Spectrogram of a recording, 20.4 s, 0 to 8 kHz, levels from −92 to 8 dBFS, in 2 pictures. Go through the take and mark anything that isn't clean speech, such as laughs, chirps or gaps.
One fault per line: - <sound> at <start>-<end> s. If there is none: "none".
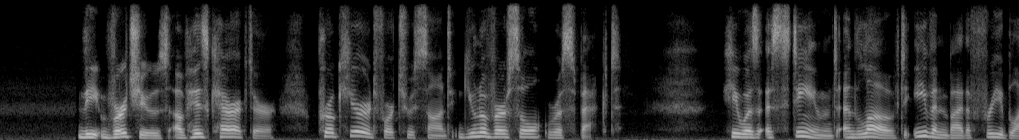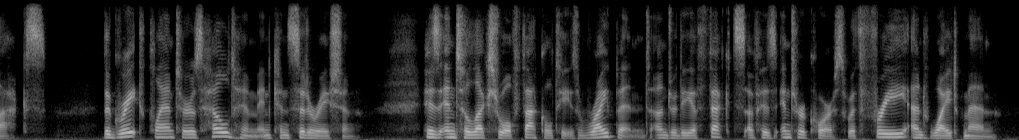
none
